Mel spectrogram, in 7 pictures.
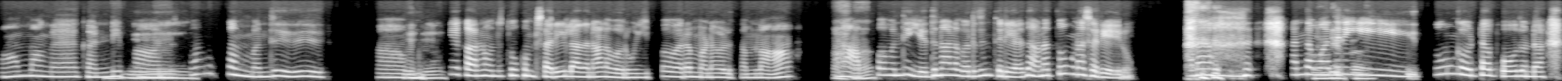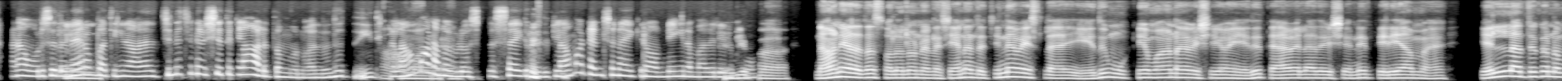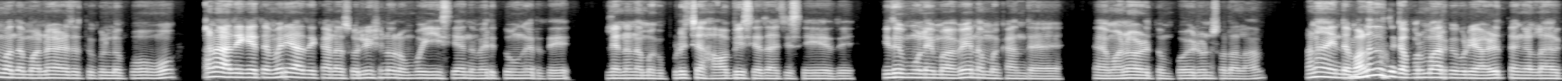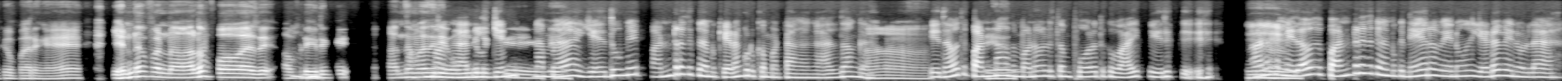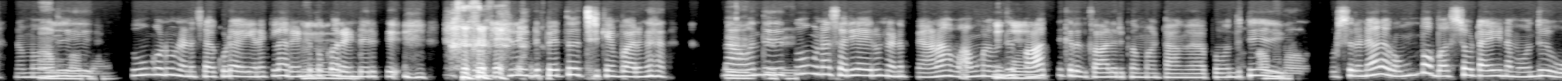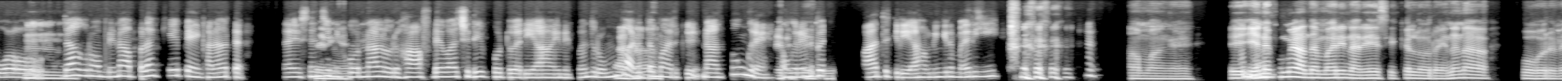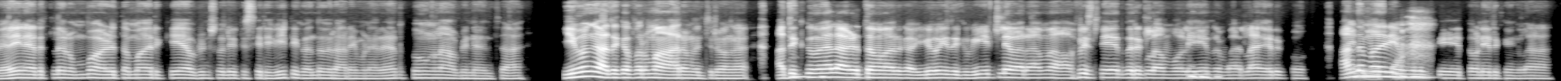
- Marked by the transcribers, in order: other noise; laughing while speaking: "ஆனா, அந்த மாதிரி"; laugh; unintelligible speech; tapping; in English: "ஸ்ட்ரெஸ்ஸாயிக்கிறோம்"; in English: "டென்ஷன்"; laugh; in English: "சொல்யூஷனும்"; in English: "ஹாபீஸ்"; unintelligible speech; unintelligible speech; laughing while speaking: "இருக்கு"; laughing while speaking: "ரெண்டு, ரெண்டு பெத்து வச்சுருக்கேன் பாருங்க"; laugh; in English: "பர்ஸ்ட் அவுட்"; drawn out: "ம்"; in English: "ஹால்ஃப் டேவாச்சும் லீவ்"; laughing while speaking: "பார்த்துக்கிறியா?"; laugh; other background noise; unintelligible speech; laughing while speaking: "ஐயோ! இதுக்கு வீட்ல வராம ஆஃபீஸ்லே இருந்திருக்கலாம் போலயேன்ற மாரிலாம் இருக்கும்"; chuckle
- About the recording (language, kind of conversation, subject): Tamil, podcast, மனஅழுத்தமான ஒரு நாளுக்குப் பிறகு நீங்கள் என்ன செய்கிறீர்கள்?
